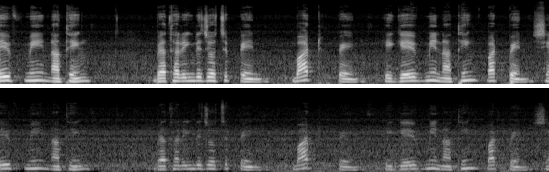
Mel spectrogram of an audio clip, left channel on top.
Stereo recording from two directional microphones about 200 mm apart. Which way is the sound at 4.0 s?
40° left (ahead or behind).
